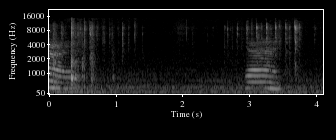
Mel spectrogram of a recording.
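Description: Computer keyboard keys clicking as a login password is typed, in two short runs, with a brief pitched call that falls slightly in pitch about three seconds in.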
